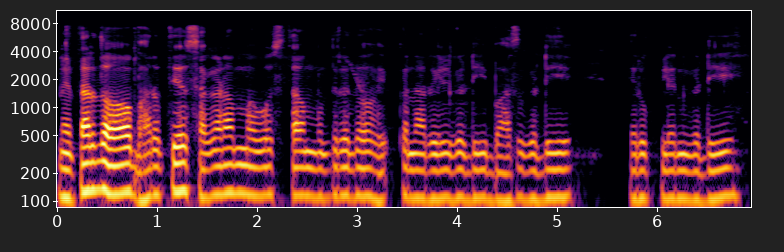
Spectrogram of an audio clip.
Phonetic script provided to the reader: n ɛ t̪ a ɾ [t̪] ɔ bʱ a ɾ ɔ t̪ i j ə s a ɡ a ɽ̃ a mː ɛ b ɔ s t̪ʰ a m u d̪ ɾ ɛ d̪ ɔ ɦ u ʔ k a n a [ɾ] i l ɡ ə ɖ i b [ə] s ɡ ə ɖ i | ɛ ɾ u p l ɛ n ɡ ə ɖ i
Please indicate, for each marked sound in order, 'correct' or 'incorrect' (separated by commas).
incorrect, correct, incorrect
